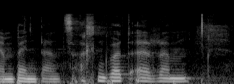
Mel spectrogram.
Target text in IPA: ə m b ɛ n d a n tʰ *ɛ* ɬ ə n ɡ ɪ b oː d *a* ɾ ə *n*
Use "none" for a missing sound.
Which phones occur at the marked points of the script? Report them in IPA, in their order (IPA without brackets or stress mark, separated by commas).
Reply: a, ə, m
